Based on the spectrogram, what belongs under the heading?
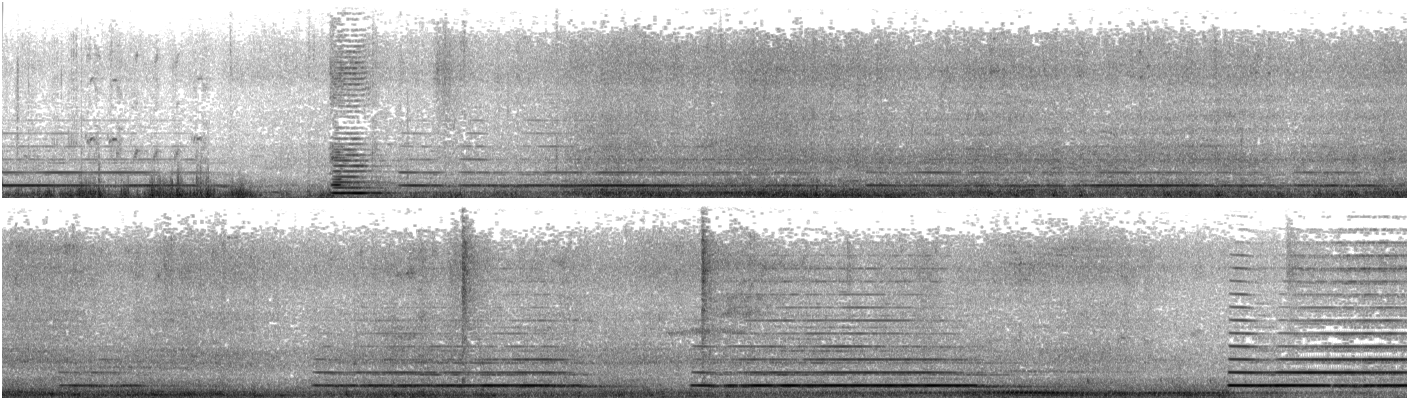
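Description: Electric train horns sounding in a string of long, steady blasts over the rumble and wheel clatter of an EMU local train passing close by. Near the end comes a louder, brighter blast as an Indian Railways electric locomotive hauling a passenger train approaches.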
